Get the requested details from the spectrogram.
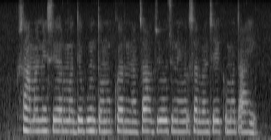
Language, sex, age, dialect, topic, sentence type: Marathi, female, 18-24, Standard Marathi, banking, statement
